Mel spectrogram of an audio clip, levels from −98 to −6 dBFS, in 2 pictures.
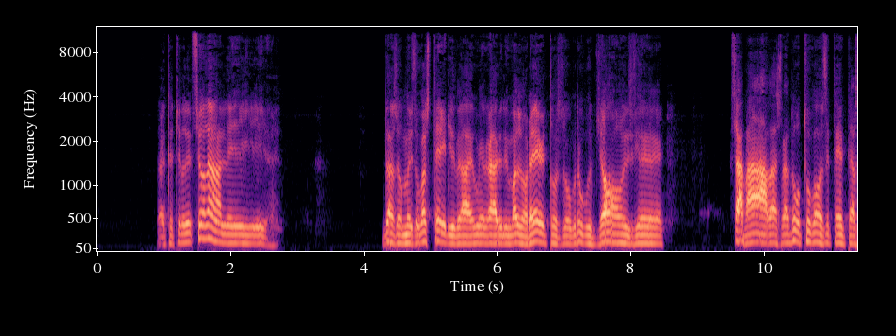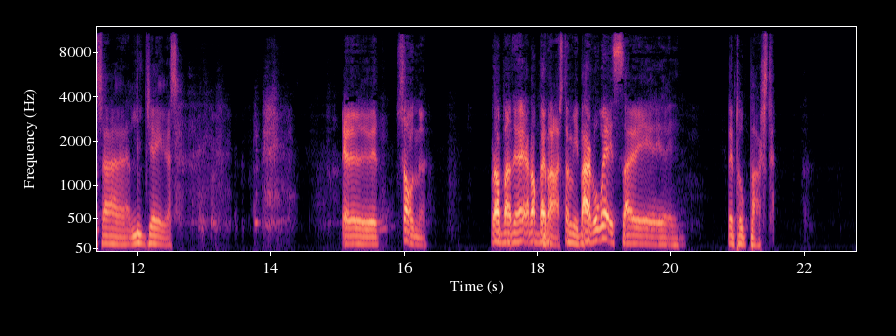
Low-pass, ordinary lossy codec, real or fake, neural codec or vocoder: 10.8 kHz; MP3, 64 kbps; fake; codec, 24 kHz, 1.5 kbps, HILCodec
